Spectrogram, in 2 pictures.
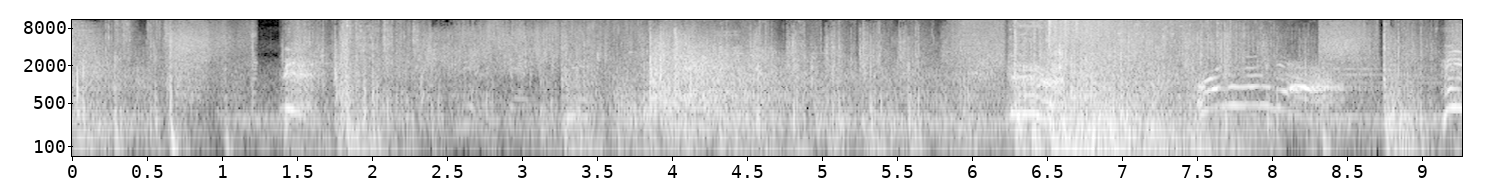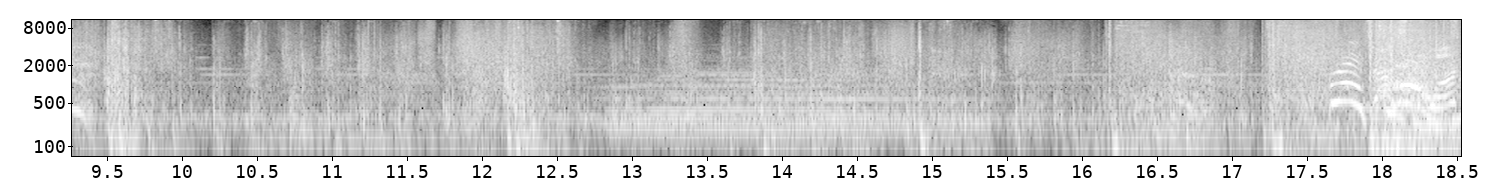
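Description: Heavy footsteps run across stone.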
